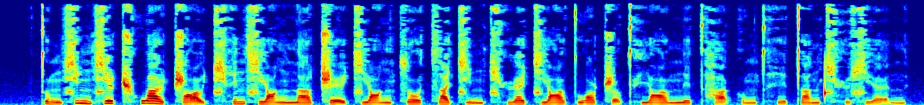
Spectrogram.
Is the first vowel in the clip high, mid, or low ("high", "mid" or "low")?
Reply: high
